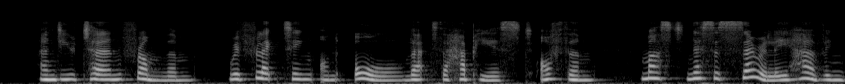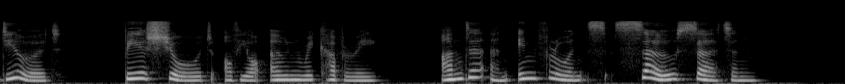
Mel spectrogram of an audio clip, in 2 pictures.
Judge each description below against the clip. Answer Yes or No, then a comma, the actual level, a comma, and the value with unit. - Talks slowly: Yes, slow, 100 wpm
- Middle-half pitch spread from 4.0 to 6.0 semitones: Yes, average, 4.4 semitones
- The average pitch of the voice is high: Yes, high, 220 Hz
